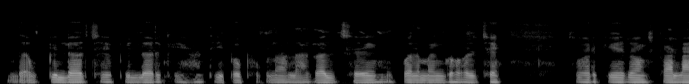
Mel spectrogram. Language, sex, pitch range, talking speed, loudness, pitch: Angika, male, 100-110 Hz, 155 wpm, -34 LUFS, 105 Hz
